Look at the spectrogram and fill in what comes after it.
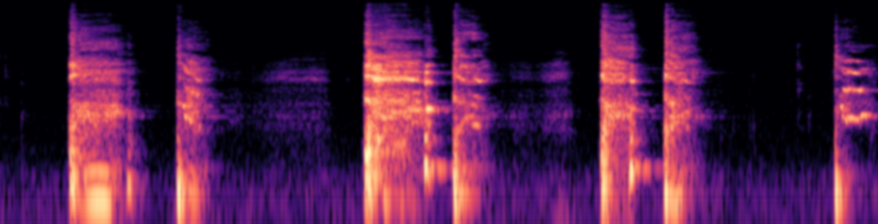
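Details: Seven loud, harsh coughs, mostly in pairs, with short quiet gaps between them; repeated coughing.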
